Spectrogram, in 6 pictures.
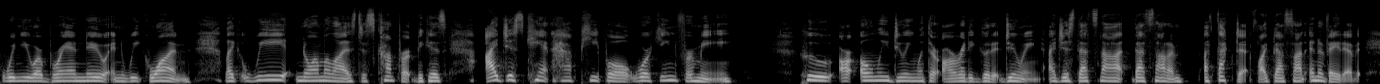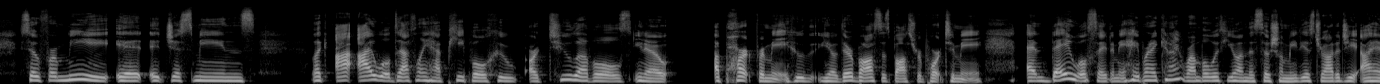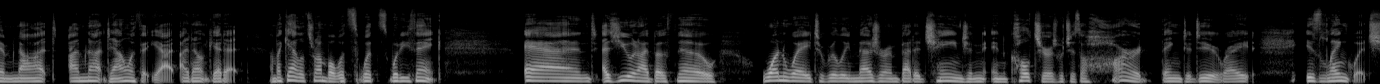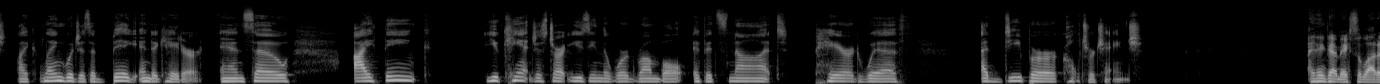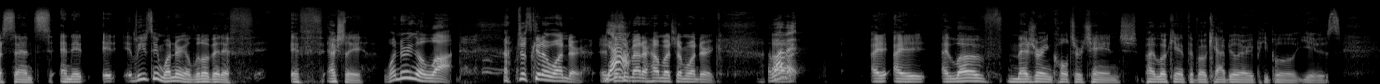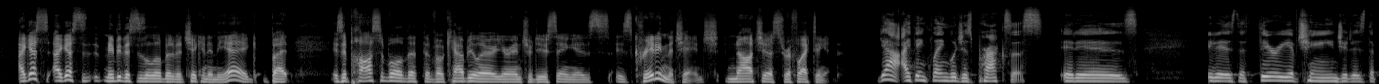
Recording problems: none

